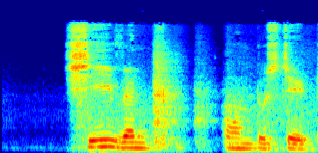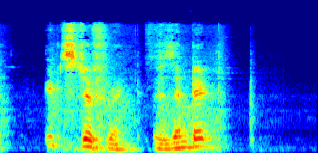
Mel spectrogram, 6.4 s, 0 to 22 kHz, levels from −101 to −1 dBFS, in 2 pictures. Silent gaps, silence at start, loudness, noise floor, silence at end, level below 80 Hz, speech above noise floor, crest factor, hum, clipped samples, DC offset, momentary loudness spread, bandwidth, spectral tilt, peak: none; 0.7 s; -20 LUFS; -72 dBFS; 0.95 s; -58 dBFS; 53 dB; 18 dB; none; under 0.1%; under 0.1%; 16 LU; 12.5 kHz; -4 dB/octave; -4 dBFS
